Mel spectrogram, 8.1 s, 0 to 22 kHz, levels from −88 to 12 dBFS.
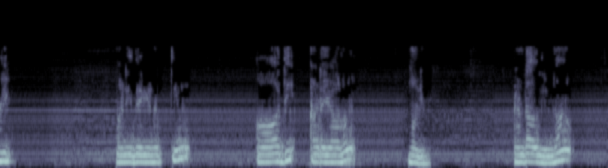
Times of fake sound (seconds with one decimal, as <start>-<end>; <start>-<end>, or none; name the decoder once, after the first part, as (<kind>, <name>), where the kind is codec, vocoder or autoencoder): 1.0-1.6 (codec, SNAC); 5.4-6.6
